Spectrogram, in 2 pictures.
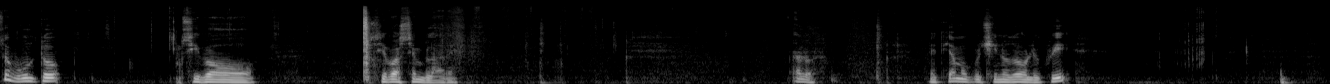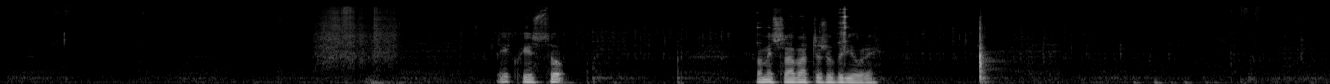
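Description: Small steel parts click together in the hands.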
